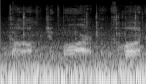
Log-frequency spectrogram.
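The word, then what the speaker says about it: gom jabbar: willing to put in once you see the gom jabber test i think they pronounce it gom jabar but come on it's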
